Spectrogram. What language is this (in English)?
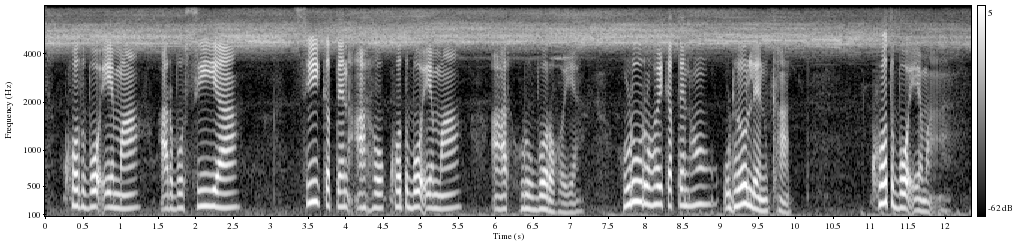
Santali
